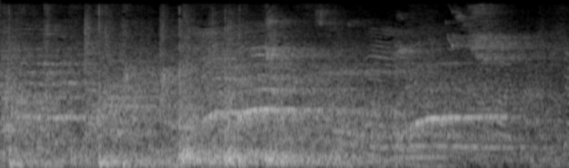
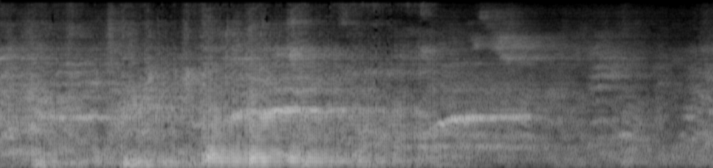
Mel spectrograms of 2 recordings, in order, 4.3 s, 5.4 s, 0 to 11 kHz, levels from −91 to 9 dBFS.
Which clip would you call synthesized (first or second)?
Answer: second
